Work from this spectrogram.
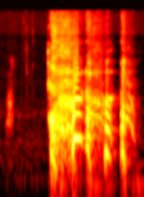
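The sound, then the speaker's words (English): A rapid burst of several loud, harsh coughs from someone suffering a cold, following a faint brief sound, the fit coming in quick clustered bursts with no talking. “oh, excuse me. Give me a minute. All right, thanks for hanging in there. I got another cough attack.”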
